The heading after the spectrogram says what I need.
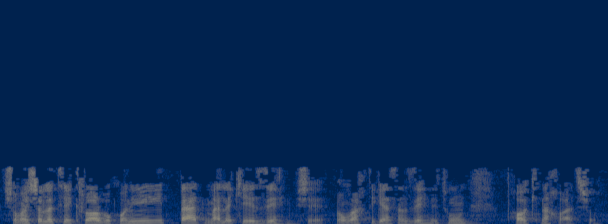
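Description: A man teaching pronunciation of Arabic letters for recitation, patiently explaining and slowly demonstrating sounds. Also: mid-range voice, creaky. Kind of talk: instructional lesson. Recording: dull lo-fi recording.

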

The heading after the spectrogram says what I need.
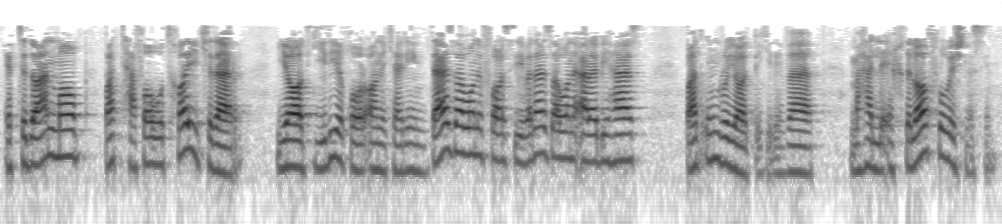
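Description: A man with a fairly high voice gives a Quran reading lesson, explaining each step in a measured, deliberate way. He slows down and draws out key words when he stresses a point. The recording sounds muffled and low-fidelity. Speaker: Quran recitation teacher.

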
